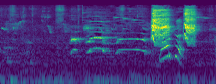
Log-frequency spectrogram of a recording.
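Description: A rooster crowing: one long call in stepped segments through the middle, followed by two loud, harsh calls near the end. Small birds chirp faintly underneath.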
